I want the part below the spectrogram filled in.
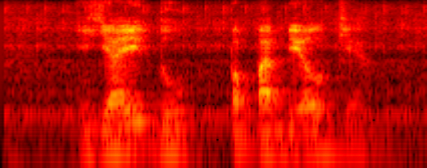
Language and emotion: Russian, positive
